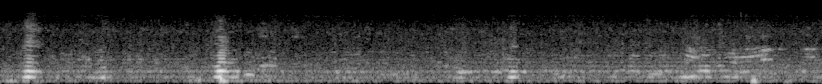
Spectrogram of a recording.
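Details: Steady humming of cultivated honey bees in Gayo, Aceh, Indonesia, a low sustained drone punctuated by several sharp clicks or knocks, about one every couple of seconds, with faint higher whines late on.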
